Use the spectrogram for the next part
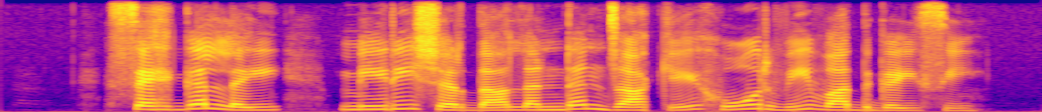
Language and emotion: Punjabi, neutral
